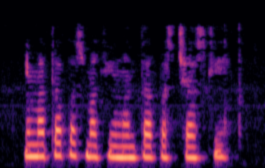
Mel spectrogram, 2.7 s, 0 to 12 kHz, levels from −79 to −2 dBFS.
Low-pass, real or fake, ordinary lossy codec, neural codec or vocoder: 7.2 kHz; real; MP3, 32 kbps; none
